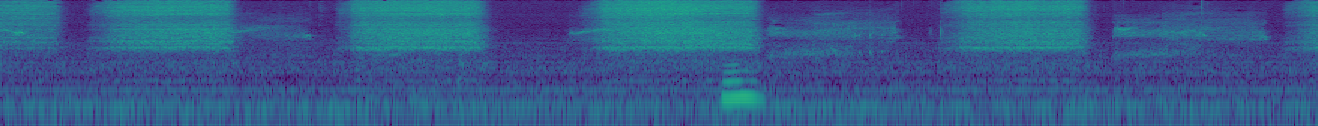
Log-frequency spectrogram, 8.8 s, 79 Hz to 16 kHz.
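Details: Three captive young Spix's screech owls, hatched 6–7 March 2014, give harsh, breathy hisses, each about a second long and repeated every one to two seconds, with a short low hum near the middle.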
